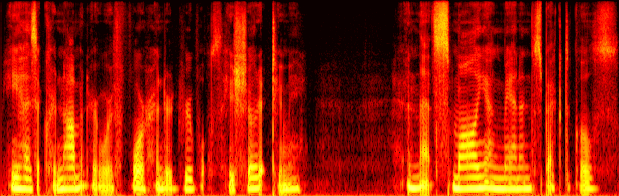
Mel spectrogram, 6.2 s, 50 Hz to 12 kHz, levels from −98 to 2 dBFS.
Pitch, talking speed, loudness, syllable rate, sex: 185 Hz, 195 wpm, -20 LUFS, 5.5 syllables/s, female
